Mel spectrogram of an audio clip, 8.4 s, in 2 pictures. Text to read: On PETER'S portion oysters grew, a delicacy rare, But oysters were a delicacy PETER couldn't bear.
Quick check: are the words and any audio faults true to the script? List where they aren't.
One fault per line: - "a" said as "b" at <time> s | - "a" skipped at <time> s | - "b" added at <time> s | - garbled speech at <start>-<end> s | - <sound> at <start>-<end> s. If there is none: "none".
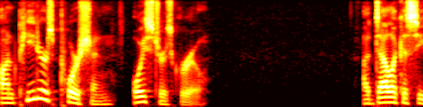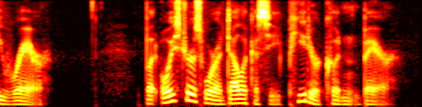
none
